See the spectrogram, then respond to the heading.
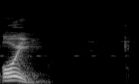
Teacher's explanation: এই ওই উচ্চারণ করতে গেলে আগে আমরা উচ্চারণ করি অ, পরে আমরা উচ্চারণ করি ই, হয়ে যায় ওই। এই অটা হলো কণ্ঠধ্বনি, ইটা হলো তালব্য ধ্বনি। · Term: কণ্ঠ তালব্য ধ্বনি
